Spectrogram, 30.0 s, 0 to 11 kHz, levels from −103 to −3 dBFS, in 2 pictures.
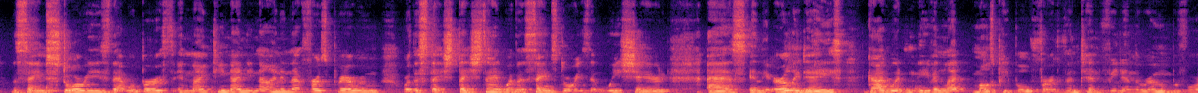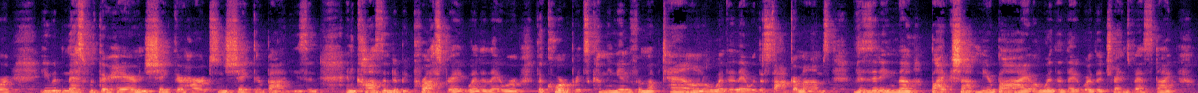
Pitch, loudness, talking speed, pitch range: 155 Hz, -27 LUFS, 175 wpm, 145-165 Hz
